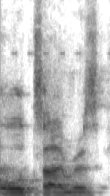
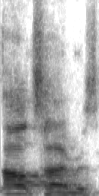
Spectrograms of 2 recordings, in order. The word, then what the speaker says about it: Alzheimer's: be able to say hey no it's not Oldtimer it's Alzheimer's it's the name of the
